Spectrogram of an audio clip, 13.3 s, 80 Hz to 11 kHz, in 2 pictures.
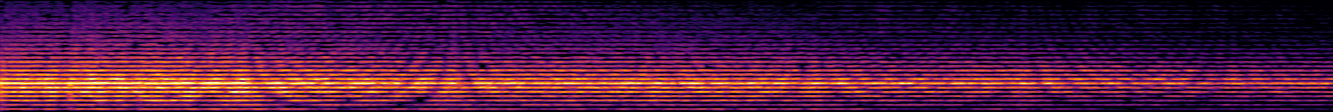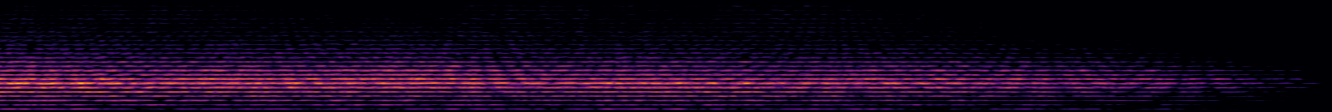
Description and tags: THE REAL VIRUS 08 - BANDPASS VOWELPAD - G#4
Big full pad sound. Nice filtering. All done on my Virus TI. Sequencing done within Cubase 5, audio editing within Wavelab 6.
